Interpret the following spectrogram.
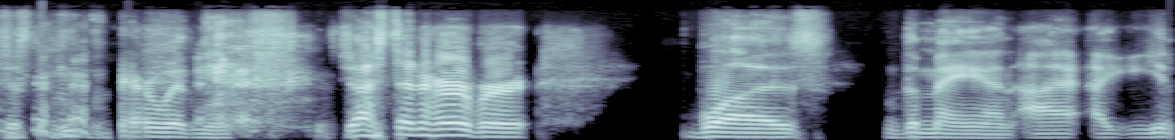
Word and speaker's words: Herbert: Herbert, I always say it wrong. How can you say Herbert wrong? I keep saying Hebert and other shit.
